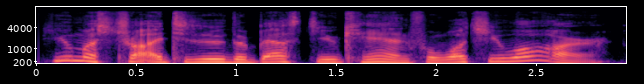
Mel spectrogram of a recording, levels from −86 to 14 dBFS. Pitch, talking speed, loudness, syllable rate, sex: 175 Hz, 265 wpm, -16 LUFS, 5.0 syllables/s, male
